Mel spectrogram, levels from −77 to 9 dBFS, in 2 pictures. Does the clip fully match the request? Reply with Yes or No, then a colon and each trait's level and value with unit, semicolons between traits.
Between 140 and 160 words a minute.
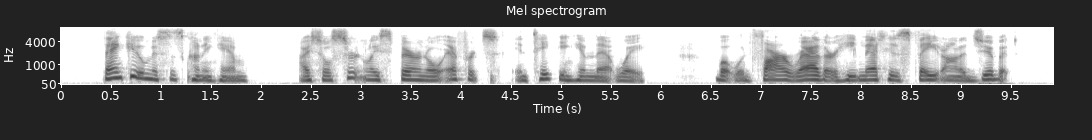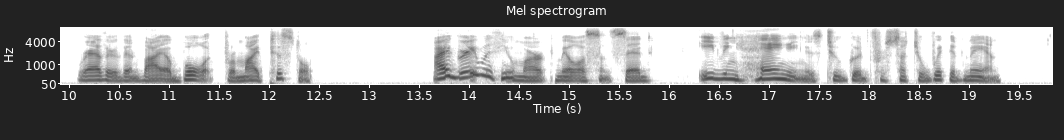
Yes: average, 150 wpm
